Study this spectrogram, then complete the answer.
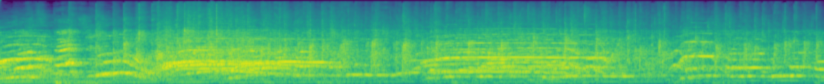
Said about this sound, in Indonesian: Kasih tepuk tangan yang meriah buat stage dulu.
